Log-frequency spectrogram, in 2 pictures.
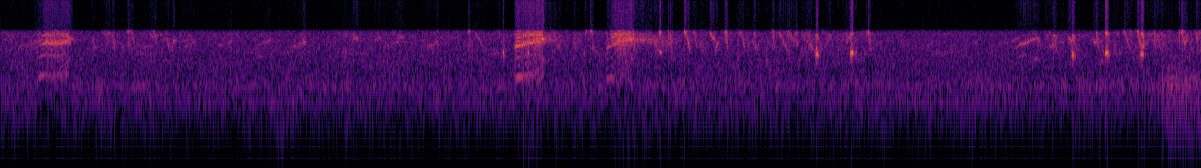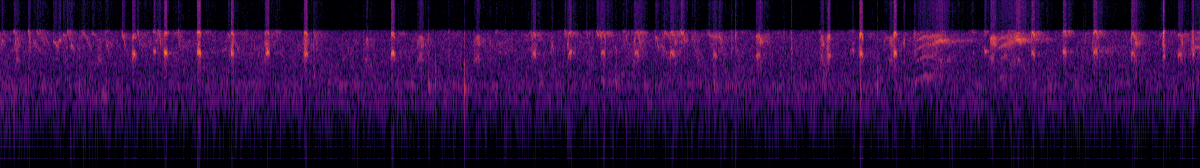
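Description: Wild birds chirping at a waterhole: a few short calls in the first several seconds, then rapid, thickly repeated short chirps from about halfway on.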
